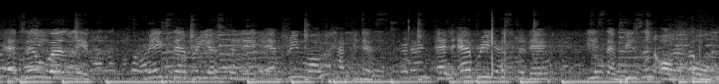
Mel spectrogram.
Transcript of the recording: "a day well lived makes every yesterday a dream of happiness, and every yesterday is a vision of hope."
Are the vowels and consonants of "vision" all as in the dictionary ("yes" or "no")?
no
